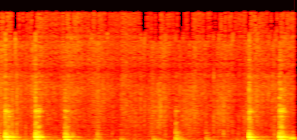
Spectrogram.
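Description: A spoon scrapes and stirs a concentrated onion, ginger, garlic and spice blend frying in a pan for tikka jalfrezi. The strokes come in a steady rhythm of sharp scrapes over a continuous close sizzle, with no voices.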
